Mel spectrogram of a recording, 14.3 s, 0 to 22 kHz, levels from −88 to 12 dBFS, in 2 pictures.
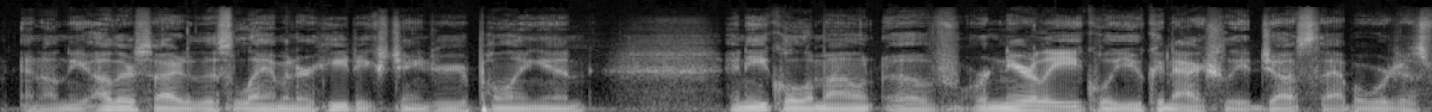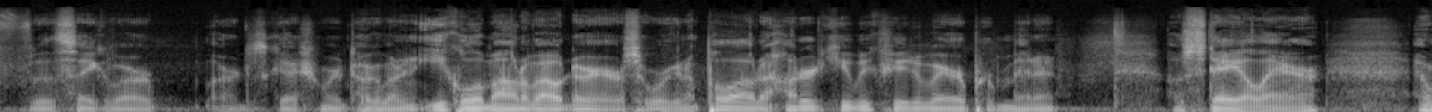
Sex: male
